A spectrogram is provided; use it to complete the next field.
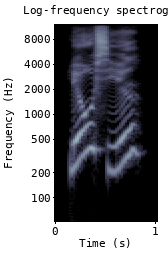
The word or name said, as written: liu2 xing2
